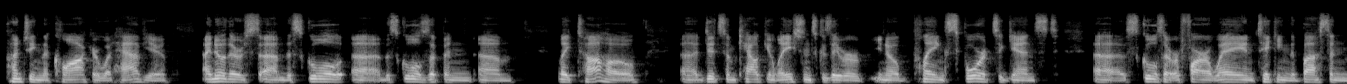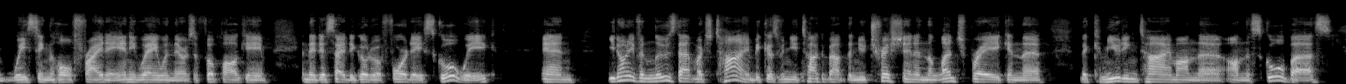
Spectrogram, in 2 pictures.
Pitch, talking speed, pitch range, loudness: 110 Hz, 215 wpm, 100-125 Hz, -19 LUFS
